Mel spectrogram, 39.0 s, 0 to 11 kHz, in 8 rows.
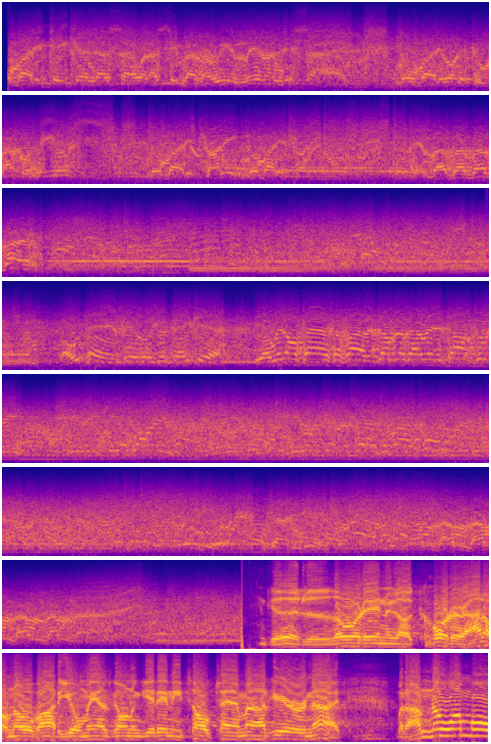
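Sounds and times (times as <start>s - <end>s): jumbled radio voices: 0.1s - 38.9s
whistling radio tones: 0.1s - 38.9s.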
